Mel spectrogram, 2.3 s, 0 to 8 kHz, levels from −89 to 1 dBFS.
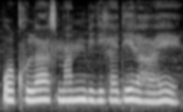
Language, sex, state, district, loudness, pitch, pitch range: Hindi, female, Arunachal Pradesh, Papum Pare, -18 LUFS, 220 Hz, 215-225 Hz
